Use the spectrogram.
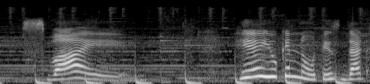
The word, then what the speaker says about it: zwei: So, just note down this thing that EI is always I.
